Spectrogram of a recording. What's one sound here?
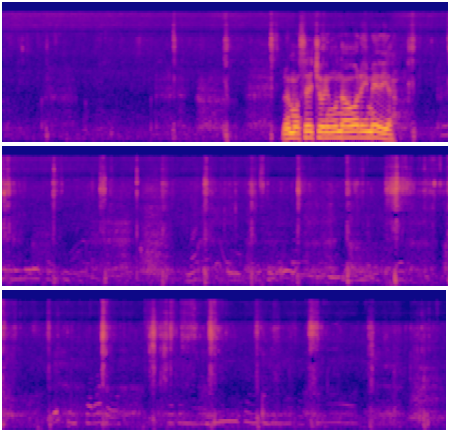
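Footsteps crunch on a dry dirt path.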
